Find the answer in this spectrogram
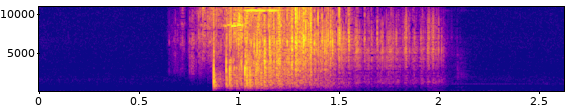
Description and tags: Coin Drop
Close mic recording of multiple coins dropping onto a desk or a hard surface. Recorded with Shure SM57.
cash, clang, close-mic, Coins, drop, hard-surface, metal, money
